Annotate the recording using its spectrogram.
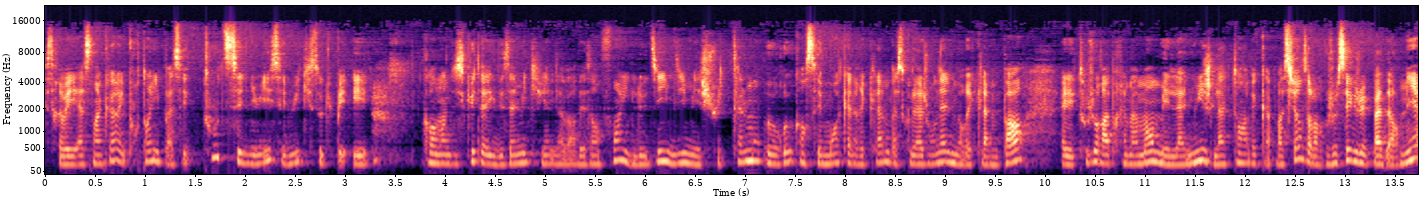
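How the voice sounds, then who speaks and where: Speaking at a very fast pace, a woman uses a medium-pitched, somewhat breathy voice. Her pitch shows ordinary variation. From Chechnya region, Russia; raised in France from age 7. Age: young. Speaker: dressmaker and fashion designer. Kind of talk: interview testimony. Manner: hesitant, many fillers.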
